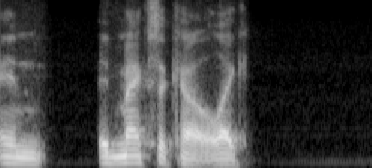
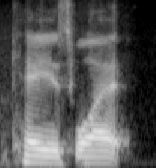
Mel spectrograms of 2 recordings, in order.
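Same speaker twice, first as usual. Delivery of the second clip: plain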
